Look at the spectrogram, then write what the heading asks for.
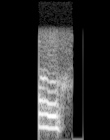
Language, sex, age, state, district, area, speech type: Hindi, female, 60+, Uttar Pradesh, Sitapur, rural, conversation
